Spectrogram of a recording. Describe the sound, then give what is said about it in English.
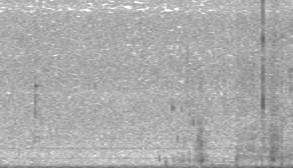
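Quiet sipping of coffee over a steady low hum, with a couple of soft wet slurping and swallowing sounds near the end and no talking. “Just taking a sip of my coffee here.”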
